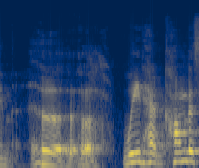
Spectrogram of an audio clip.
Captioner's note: gagging loudly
